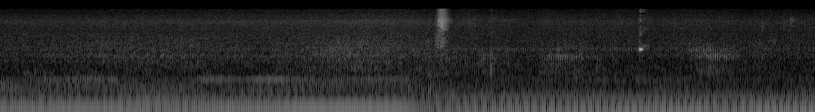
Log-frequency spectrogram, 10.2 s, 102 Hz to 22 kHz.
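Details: Honda Civic with B20B engine, first start-up after fitting SRS catback exhaust, heard from inside: much quieter, steady deep exhaust drone dropping in pitch as revs fall, smooth with no knocks or rattles; normal engine revving.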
